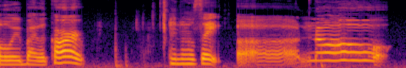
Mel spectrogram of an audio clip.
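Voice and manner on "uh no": whimpering no. Retold or imitated. Refusing while in pain.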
